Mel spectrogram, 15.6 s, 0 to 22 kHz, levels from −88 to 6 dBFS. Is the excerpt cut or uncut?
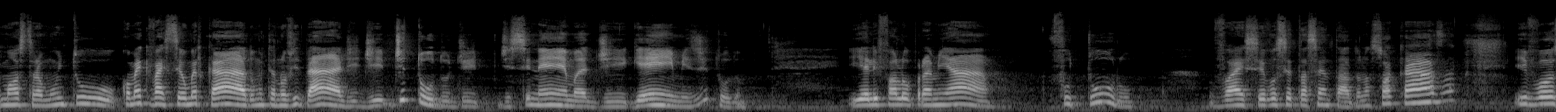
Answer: uncut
